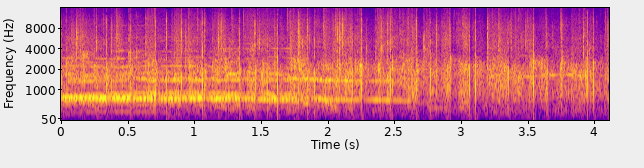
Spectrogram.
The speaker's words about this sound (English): Please give a big round of applause for our expert, bagpiper, pipe major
